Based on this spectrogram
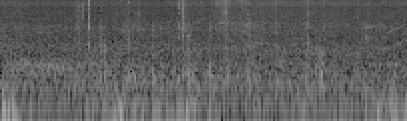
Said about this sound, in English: I just had a couple gulps right there. Of water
